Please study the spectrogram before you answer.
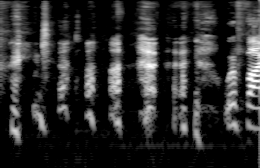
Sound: laughter

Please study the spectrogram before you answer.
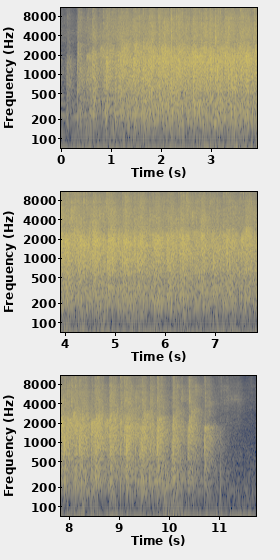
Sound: applause

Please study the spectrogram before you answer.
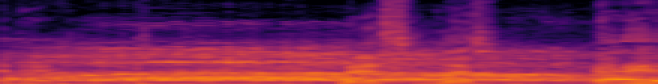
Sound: audience groaning

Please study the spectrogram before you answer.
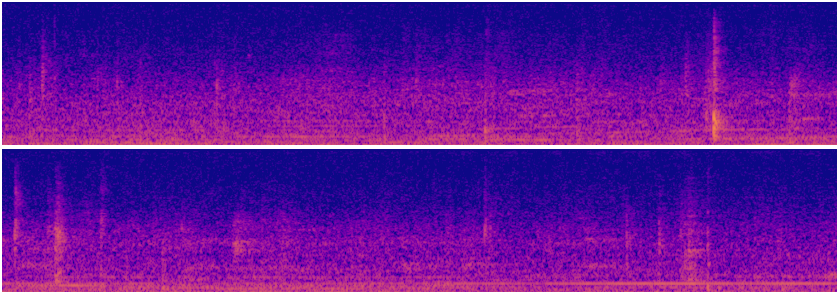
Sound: walking continues

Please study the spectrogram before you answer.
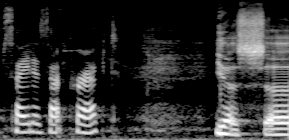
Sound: inhales

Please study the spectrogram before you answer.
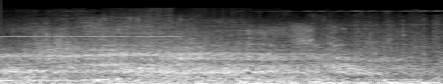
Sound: growling

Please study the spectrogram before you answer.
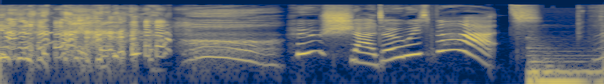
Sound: all giggle; gasps

